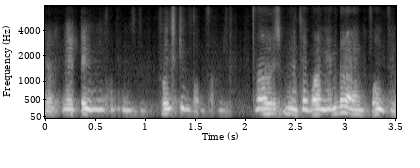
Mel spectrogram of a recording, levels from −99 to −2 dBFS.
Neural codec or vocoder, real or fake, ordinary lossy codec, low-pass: codec, 16 kHz, 0.5 kbps, FreqCodec, smaller model; fake; none; none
